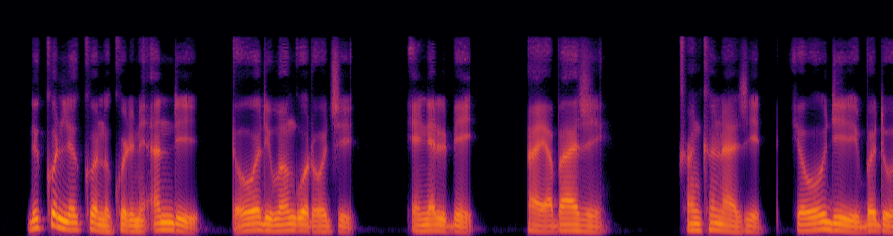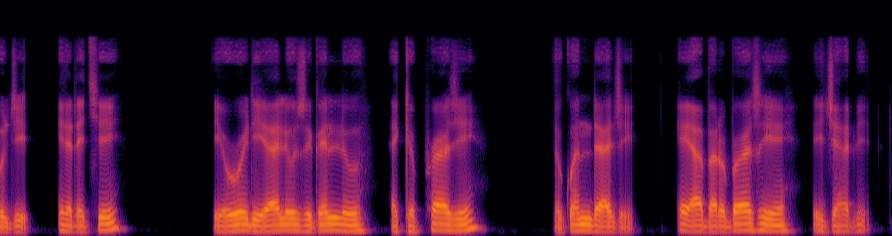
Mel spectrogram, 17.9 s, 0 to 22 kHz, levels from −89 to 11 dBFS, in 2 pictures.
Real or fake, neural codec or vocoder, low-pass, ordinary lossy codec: fake; codec, 24 kHz, 0.9 kbps, WavTokenizer, large speech release; none; none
